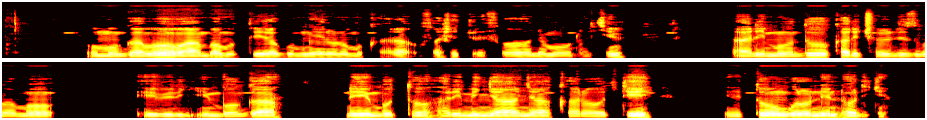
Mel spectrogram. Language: Kinyarwanda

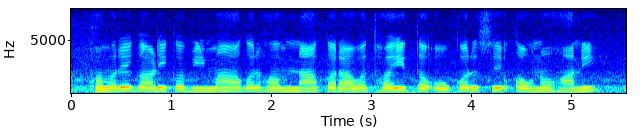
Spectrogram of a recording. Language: Bhojpuri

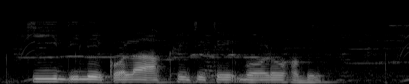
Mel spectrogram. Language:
Bangla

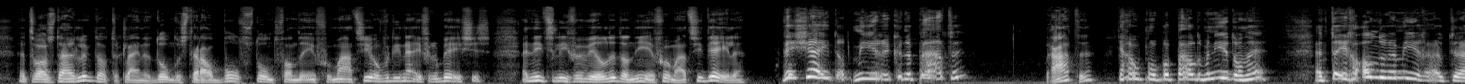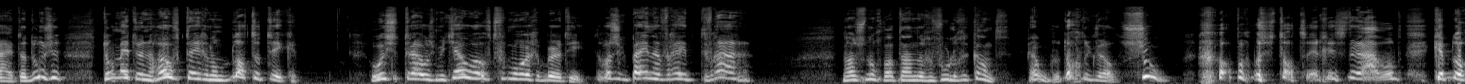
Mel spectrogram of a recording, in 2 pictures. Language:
Dutch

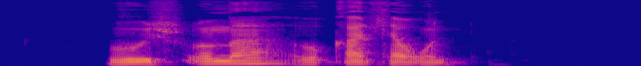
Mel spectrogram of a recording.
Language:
Adyghe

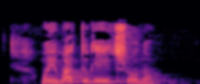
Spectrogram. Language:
Mari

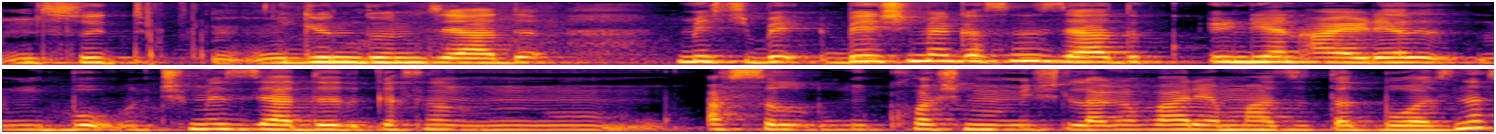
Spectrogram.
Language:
Kashmiri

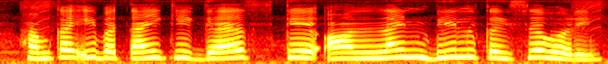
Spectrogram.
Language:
Bhojpuri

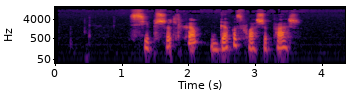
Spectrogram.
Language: Kabardian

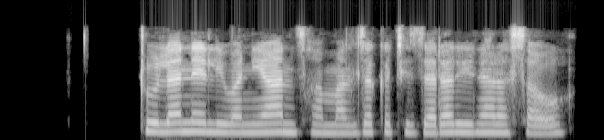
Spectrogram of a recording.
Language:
Pashto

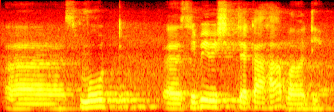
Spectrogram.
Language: Sanskrit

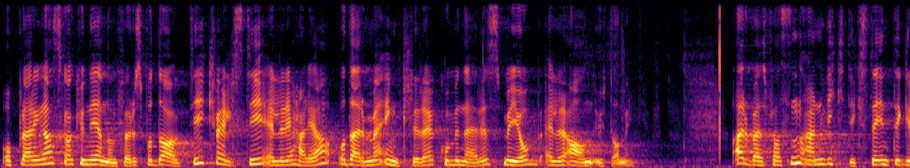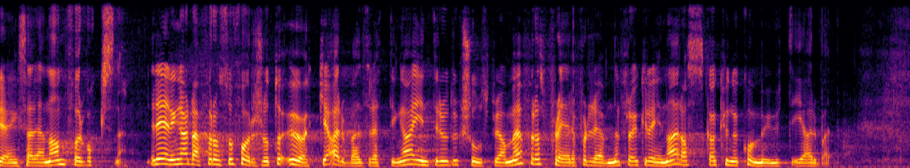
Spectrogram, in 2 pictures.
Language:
Norwegian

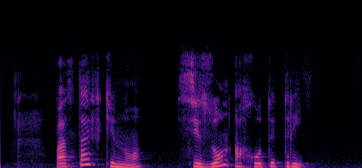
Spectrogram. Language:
Russian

